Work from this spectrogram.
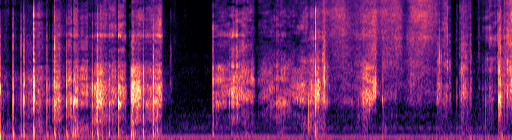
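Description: A small, closed, pale wooden Mikado box, hollow and holding sticks, is turned in the hands while fingernails tap and scratch its sides and ends. Quick, dry, clicky taps mix with soft, bright scratching and rustling. There is a brief near-silent pause partway through before the scratching and tapping resume.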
